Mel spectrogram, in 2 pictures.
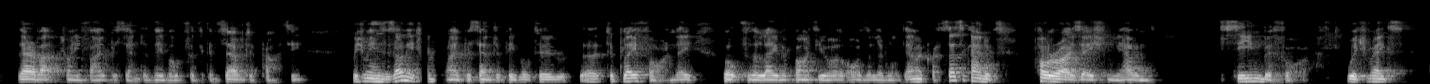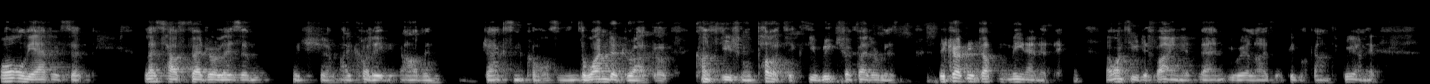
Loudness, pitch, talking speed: -21 LUFS, 130 Hz, 185 wpm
